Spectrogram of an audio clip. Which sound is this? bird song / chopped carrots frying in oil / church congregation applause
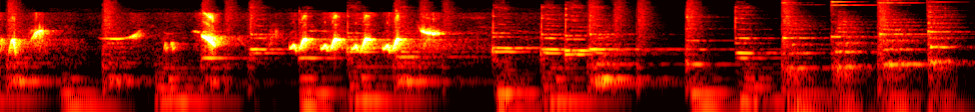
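bird song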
